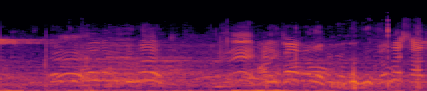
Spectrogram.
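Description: Faint shouts and calls of football players on the pitch, with no crowd noise behind them.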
